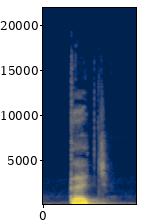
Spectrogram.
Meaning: now
- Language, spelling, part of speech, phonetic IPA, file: Czech, teď, adverb, [ˈtɛc], Cs-teď.ogg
